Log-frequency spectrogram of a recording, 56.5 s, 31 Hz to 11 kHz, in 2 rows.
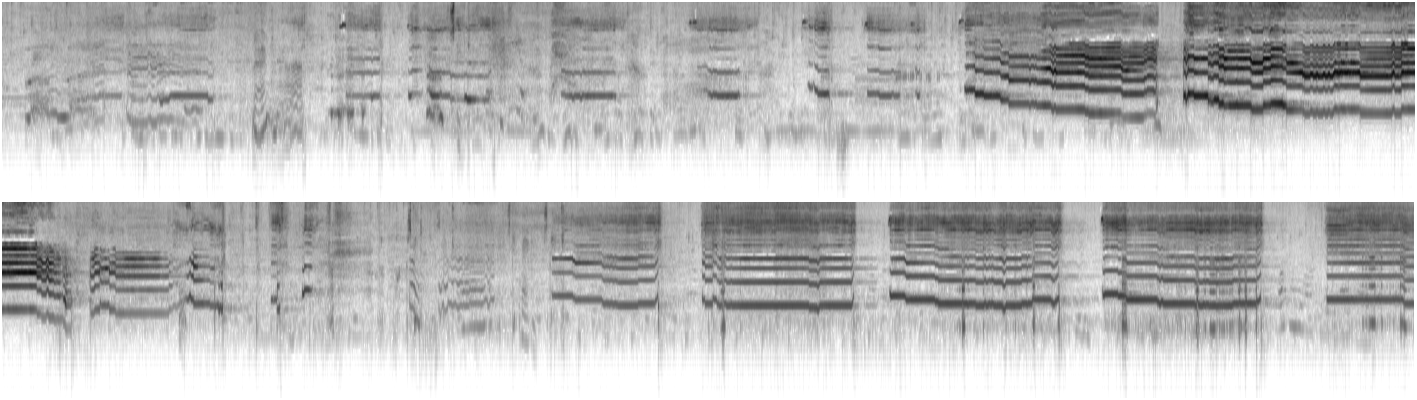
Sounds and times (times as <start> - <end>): Inside, small room: 0.0 - 56.5.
